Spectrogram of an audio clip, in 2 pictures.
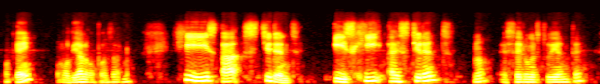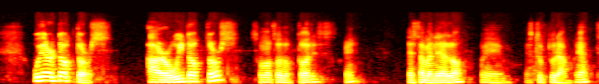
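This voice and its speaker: Man in a recorded online lesson, Peruvian Spanish accent, mid-pitched, steady explainer, muffled lo-fi audio. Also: slightly rough. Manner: explains slowly with tag questions. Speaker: English teacher. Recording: dull lo-fi recording.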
